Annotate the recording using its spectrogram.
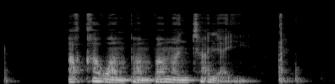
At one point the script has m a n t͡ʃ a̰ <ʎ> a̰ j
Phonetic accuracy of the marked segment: correct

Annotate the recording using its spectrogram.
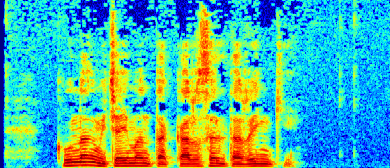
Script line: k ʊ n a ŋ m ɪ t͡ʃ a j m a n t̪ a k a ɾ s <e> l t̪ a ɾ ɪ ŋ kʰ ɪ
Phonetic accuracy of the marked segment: correct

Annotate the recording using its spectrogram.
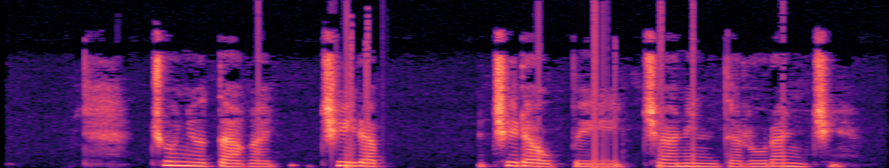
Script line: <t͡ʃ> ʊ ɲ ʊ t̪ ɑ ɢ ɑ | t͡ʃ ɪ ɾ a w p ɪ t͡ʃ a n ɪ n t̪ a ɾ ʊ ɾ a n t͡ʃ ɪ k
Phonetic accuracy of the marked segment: correct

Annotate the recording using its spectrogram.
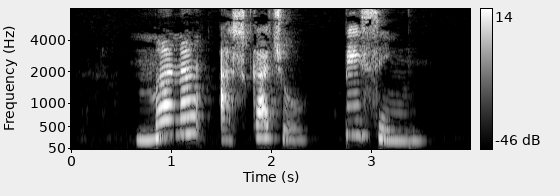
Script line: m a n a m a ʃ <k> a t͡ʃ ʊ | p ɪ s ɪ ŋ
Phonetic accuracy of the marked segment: correct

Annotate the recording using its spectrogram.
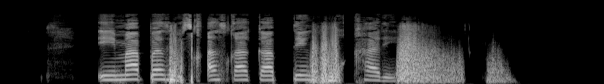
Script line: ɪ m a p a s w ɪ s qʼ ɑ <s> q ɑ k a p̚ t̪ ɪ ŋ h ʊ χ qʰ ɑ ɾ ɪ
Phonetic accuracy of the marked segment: correct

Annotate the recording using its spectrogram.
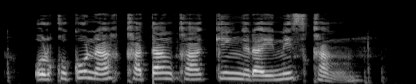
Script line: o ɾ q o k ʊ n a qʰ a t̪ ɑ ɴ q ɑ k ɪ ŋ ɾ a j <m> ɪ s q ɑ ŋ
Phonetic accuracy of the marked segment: incorrect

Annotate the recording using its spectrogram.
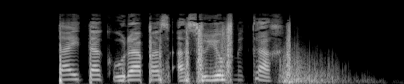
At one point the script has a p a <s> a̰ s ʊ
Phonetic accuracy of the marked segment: correct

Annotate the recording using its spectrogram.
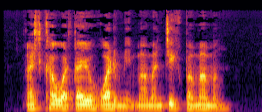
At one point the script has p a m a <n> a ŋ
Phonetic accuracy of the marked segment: incorrect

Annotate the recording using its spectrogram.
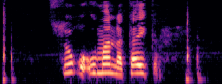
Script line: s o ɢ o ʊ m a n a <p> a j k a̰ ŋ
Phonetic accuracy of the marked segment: incorrect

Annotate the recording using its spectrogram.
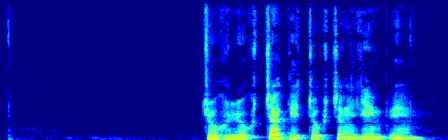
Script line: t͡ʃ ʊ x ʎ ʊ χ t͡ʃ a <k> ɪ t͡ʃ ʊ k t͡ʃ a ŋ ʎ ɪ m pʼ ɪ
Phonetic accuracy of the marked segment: correct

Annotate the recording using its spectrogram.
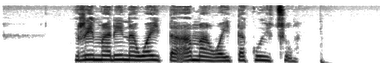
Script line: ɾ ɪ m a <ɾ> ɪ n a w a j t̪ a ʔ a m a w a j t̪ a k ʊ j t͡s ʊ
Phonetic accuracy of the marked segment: correct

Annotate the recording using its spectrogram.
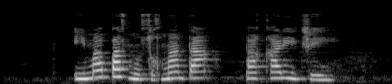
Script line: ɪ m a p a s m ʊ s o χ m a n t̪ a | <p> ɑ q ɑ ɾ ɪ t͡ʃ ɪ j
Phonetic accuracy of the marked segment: correct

